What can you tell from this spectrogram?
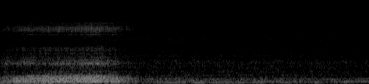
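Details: Adult woman at an overnight sleep clinic gives one low, rumbling snore-like breath: stertor, noisy breathing without obstruction; her jaw and teeth shape may mean she needs CPAP.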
